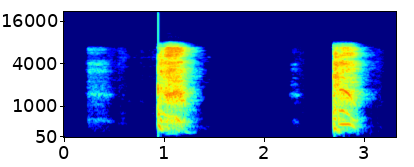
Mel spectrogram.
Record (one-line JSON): {"cough_length": "3.3 s", "cough_amplitude": 30634, "cough_signal_mean_std_ratio": 0.33, "survey_phase": "beta (2021-08-13 to 2022-03-07)", "age": "18-44", "gender": "Female", "wearing_mask": "No", "symptom_cough_any": true, "symptom_runny_or_blocked_nose": true, "symptom_diarrhoea": true, "symptom_fatigue": true, "symptom_headache": true, "symptom_other": true, "symptom_onset": "2 days", "smoker_status": "Ex-smoker", "respiratory_condition_asthma": false, "respiratory_condition_other": false, "recruitment_source": "Test and Trace", "submission_delay": "1 day", "covid_test_result": "Positive", "covid_test_method": "RT-qPCR", "covid_ct_value": 19.1, "covid_ct_gene": "ORF1ab gene", "covid_ct_mean": 19.5, "covid_viral_load": "410000 copies/ml", "covid_viral_load_category": "Low viral load (10K-1M copies/ml)"}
